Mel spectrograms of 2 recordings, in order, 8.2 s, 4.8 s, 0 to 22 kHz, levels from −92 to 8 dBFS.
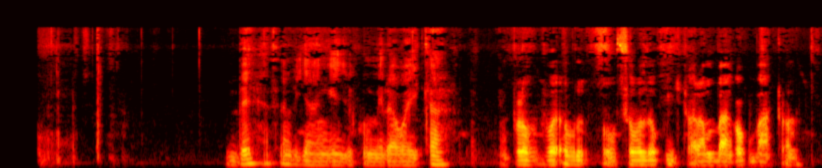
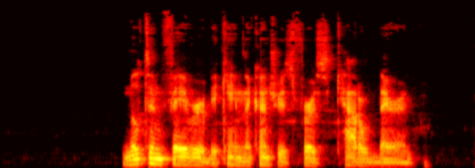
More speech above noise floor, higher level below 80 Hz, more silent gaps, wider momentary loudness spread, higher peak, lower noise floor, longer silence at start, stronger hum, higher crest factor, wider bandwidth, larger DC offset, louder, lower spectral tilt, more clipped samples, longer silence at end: second, 43 dB vs 61 dB; about the same, -54 dBFS vs -56 dBFS; neither; first, 22 LU vs 7 LU; second, -8 dBFS vs -4 dBFS; second, -71 dBFS vs -83 dBFS; second, 0.4 s vs 1.25 s; neither; about the same, 22 dB vs 20 dB; second, 11.5 kHz vs 16 kHz; neither; second, -28 LUFS vs -22 LUFS; second, -4.5 dB/octave vs -6 dB/octave; neither; second, 0.05 s vs 0.65 s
